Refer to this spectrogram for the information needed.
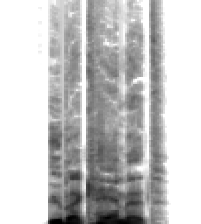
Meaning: second-person plural subjunctive II of überkommen
- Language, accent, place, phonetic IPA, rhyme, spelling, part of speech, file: German, Germany, Berlin, [ˌyːbɐˈkɛːmət], -ɛːmət, überkämet, verb, De-überkämet.ogg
